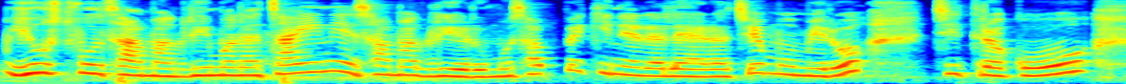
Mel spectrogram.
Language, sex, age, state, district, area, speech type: Nepali, female, 18-30, West Bengal, Darjeeling, rural, spontaneous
